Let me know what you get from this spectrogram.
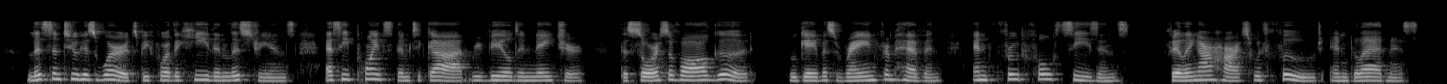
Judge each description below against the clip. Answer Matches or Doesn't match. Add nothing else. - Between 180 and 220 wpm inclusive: Doesn't match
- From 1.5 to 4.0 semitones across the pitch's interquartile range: Matches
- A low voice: Doesn't match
